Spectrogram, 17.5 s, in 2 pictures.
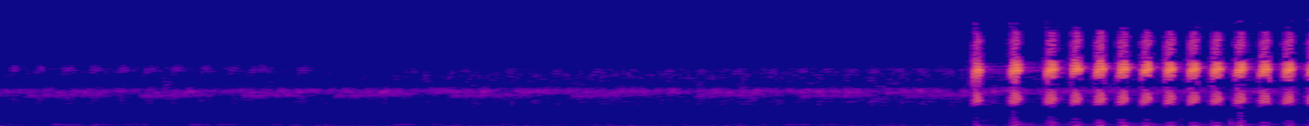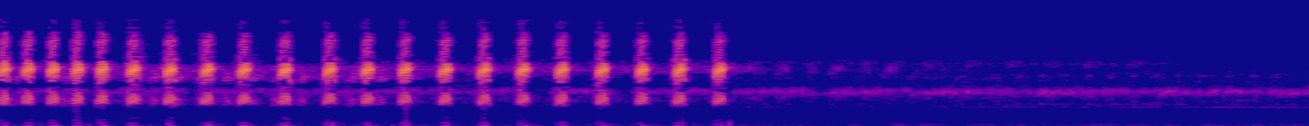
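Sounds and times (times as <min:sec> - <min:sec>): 
frog croaking in loud rasping pulses and trills: 0:00.0 - 0:17.4.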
